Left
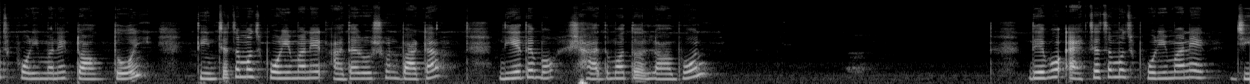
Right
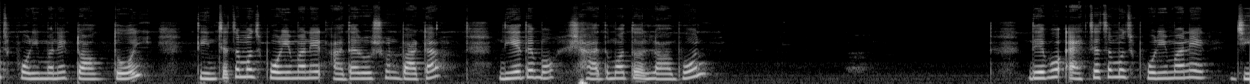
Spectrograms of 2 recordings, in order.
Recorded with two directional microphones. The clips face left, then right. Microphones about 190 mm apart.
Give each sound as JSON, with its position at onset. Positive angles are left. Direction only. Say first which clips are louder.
{"t": 0.0, "sound": "speech", "louder": "right 6 dB", "side_deg": -35}
{"t": 9.9, "sound": "speech", "louder": "right 5 dB", "side_deg": -35}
